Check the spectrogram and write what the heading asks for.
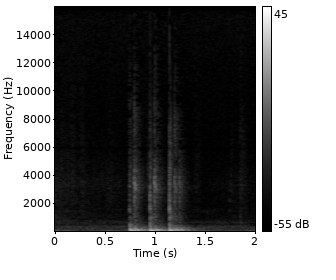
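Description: Three quick knocks, a little under a second in, each a sharp, heavy strike.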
